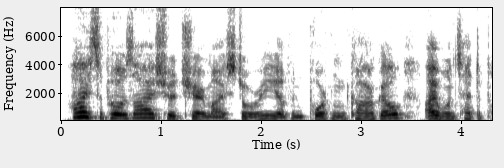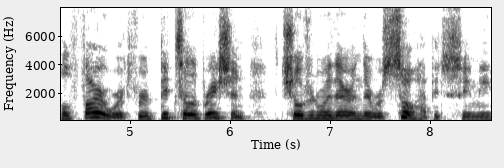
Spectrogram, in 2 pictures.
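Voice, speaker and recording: This put-on character voice moves at a fairly quick pace. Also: female-sounding voice, medium pitch for a woman. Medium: audio drama.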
